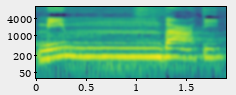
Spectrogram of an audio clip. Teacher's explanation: atau tanwin bertemu huruf ba cara membacanya adalah mengganti bunyi tanwin dan Nun sukunnya dengan bunyi mim sukun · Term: iqlab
